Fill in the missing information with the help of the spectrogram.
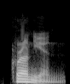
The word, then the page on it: grunion: American English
